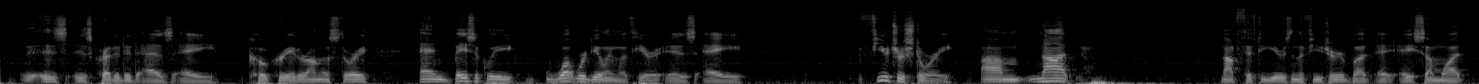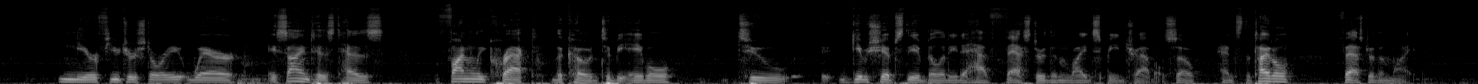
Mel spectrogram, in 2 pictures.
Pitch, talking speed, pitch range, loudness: 105 Hz, 130 wpm, 95-115 Hz, -36 LUFS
